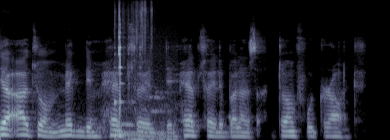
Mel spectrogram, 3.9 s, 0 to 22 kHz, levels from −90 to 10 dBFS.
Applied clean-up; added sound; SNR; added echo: none; Wood; 0 dB; none.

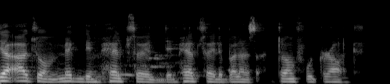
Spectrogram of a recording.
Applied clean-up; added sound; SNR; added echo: none; none; none; none.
